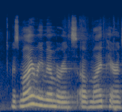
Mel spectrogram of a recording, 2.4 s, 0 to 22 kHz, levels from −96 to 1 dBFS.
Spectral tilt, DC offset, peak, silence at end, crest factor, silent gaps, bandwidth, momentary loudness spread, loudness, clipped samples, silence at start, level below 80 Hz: -5 dB/octave; under 0.1%; -16 dBFS; 0 s; 18 dB; none; 12.5 kHz; 8 LU; -33 LUFS; under 0.1%; 0.2 s; -86 dBFS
